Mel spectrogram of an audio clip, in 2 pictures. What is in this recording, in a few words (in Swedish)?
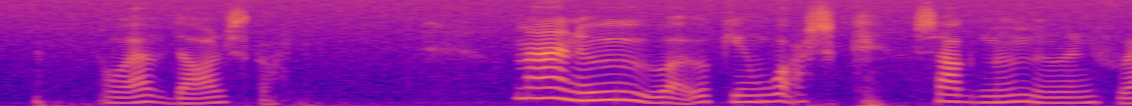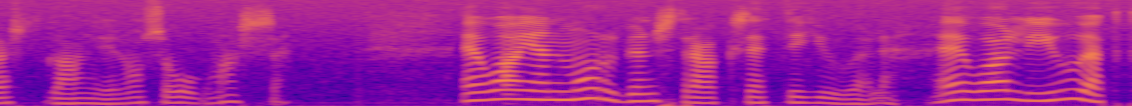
älvdalskan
